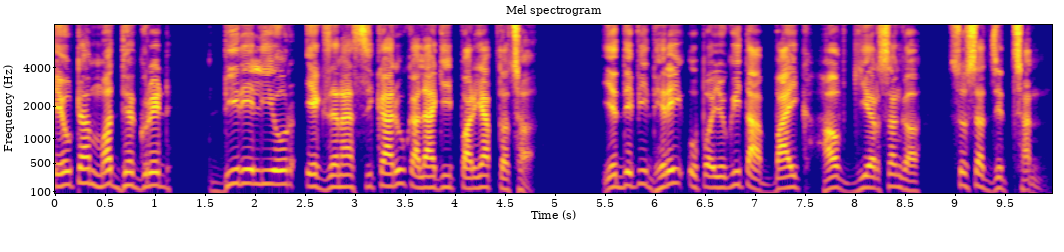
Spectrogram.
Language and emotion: Nepali, neutral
